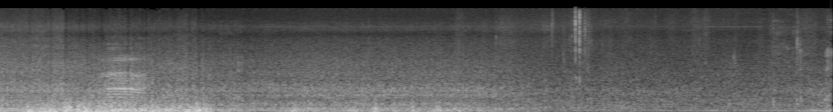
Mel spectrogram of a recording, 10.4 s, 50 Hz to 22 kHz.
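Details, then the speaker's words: 1966 Lakewood Country-Aire fan, long used in a small engine repair garage, running after cleaning and restoration: steady low motor hum, no rattle, scrape, wobble, vibrations, unusual noises or smoke; normal running. "Much better. No vibrations, no unusual noises, no smoke."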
